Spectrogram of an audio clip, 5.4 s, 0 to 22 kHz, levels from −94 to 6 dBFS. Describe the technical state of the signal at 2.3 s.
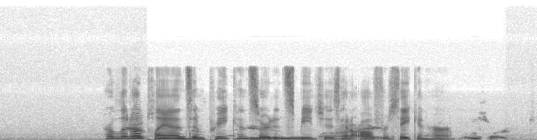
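At 2.3 s the signal carries two overlapping faults. The first is speech suppressed in double talk, running from 1.54 to 2.51 s. With both ends likely talking at once, the echo canceller could not tell the local talker apart from the returning loudspeaker signal, so it turned everything down. The speech sags by as much as about 20 dB, adding up to roughly half a second of weakened or missing sound.

Inside that stretch, from 2.29 to 2.33 s, there is an echo leak. The loudspeaker side's canceller likely failed to strip out all of its loudspeaker pickup, so a residue was sent back. The result is a faint, delayed copy of the talker arriving 429 ms late and sitting about 25 dB below the main speech. It is heard as a brief scrap layered under the already dipping audio.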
